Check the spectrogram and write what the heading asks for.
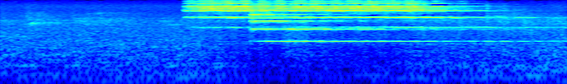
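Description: Altar bells rung at the elevation of the host: a sudden bright jingle about a second and a half in, settling into several clear ringing tones that hold for about two seconds and then fade.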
